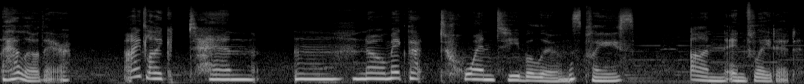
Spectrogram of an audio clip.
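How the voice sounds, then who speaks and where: A woman playing a shrewd, protective boss in a video game, poised and deliberate, with a politely threatening, teasing manner. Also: on the high side, warm tone. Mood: poised menace. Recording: game audio with background music.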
